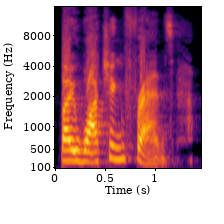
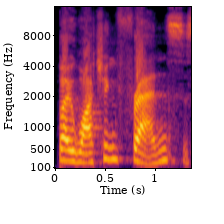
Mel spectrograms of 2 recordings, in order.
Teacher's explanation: The stressed words are longer and higher in pitch, and everything in between is squeezed together and reduced.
